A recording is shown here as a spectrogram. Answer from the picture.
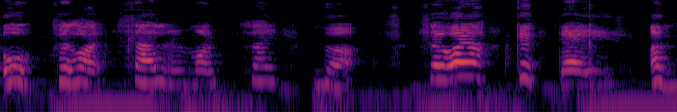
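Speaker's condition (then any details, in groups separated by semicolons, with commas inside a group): Cerebral palsy; not quadriplegic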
